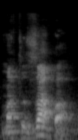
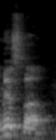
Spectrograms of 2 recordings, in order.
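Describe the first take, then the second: First: The word is said in four syllables. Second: The word is said in two short syllables. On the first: The speaker calls it right. "the word is really pronounced" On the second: The speaker calls it wrong. "instead of mitzvah"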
